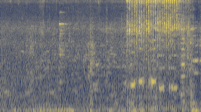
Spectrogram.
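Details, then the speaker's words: Suzuki Mehran car amplifier playing music: sound breaks into heavy dug-dug thumping about three times a second instead of clean bass. The remote turn-on feed current is blinking while the main feed stays steady; a weak turn-on feed causes the distortion. "तो अभी हम कोई इसके अंदर play करेंगे कोई चीज songs वगैरह तो तब भी ये उसकी आवाज फटेगी।"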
